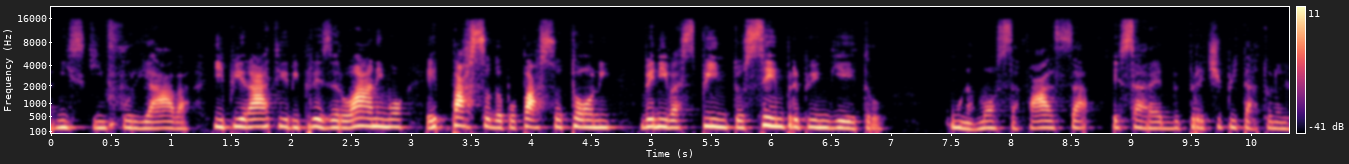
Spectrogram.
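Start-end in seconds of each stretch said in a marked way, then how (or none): none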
